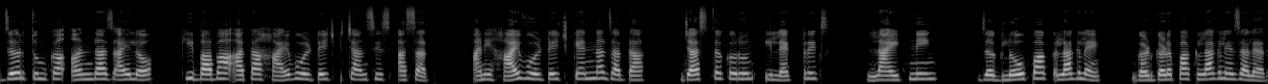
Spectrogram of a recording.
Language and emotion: Goan Konkani, neutral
